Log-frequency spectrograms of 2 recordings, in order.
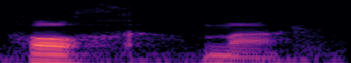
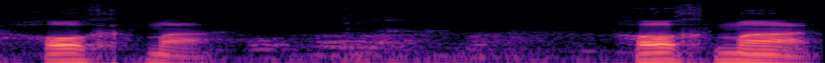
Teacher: notice too that there's actually two gutturals in a row.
